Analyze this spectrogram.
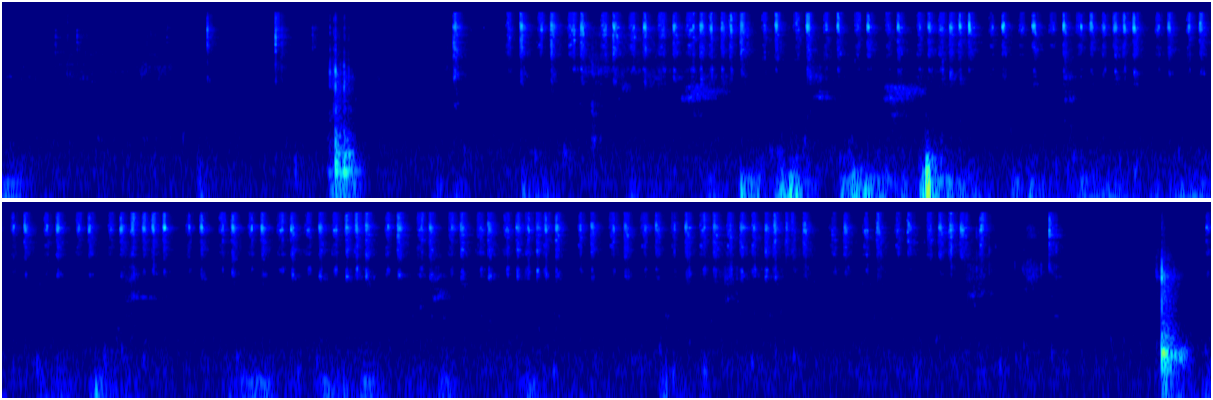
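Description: Grooming scissors snipping through a toy poodle's curly facial fur: a few single snips, then from about five seconds in a fast, steady run of crisp snips that stops shortly before the end.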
